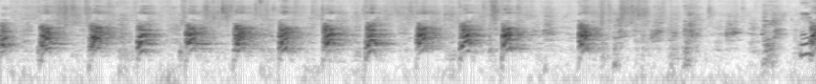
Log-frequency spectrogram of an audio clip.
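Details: German Shepherd named Leo on a quiet village morning at a farm, barking in a steady series of sharp, loud barks about once every half second, weakening and becoming less regular toward the end.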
